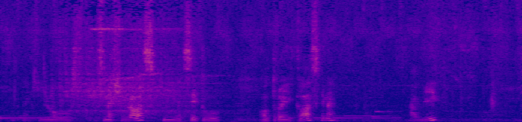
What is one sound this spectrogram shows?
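Video game music and sound effects play from a television.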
